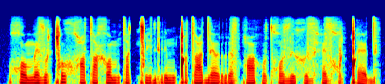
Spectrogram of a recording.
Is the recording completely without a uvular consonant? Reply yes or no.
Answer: no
